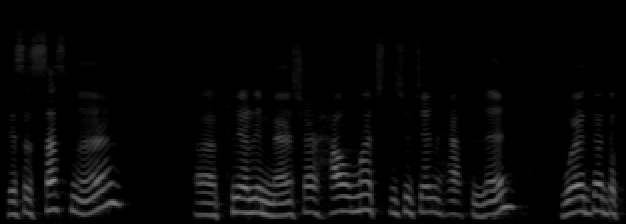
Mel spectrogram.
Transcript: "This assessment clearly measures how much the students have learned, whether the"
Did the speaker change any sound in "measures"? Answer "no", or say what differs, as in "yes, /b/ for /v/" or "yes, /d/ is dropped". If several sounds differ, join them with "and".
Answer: yes, /z/ is dropped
